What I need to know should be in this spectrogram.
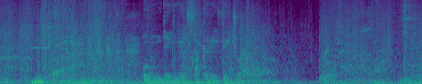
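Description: Magic spells crackle and blast during a fight.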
